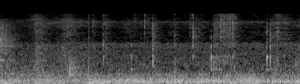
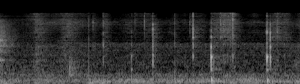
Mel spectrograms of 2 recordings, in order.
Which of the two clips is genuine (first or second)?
first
